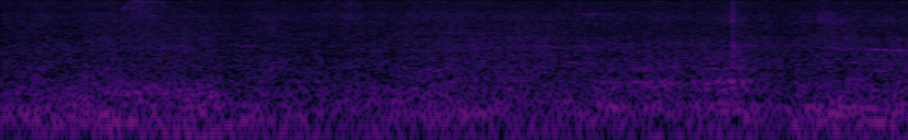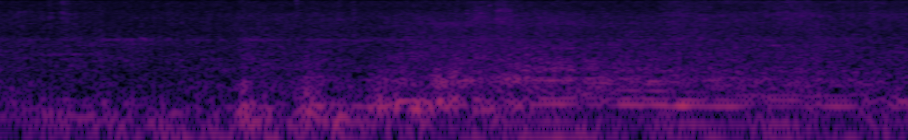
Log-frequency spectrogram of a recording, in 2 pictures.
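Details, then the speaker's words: Electric stand fan after worm gear replacement runs with an even, low hum and airflow; the earlier noise from the rear is gone, no clicking or grinding. "Oh 'di ba? Perfect. Wala ng tunog ang likod."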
